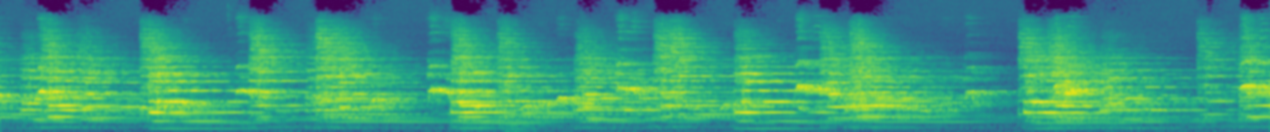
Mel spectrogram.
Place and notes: Via Bossi, Pavia, Italy - Another concert for bells and dog
Sunday concert from the same church and the same dog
